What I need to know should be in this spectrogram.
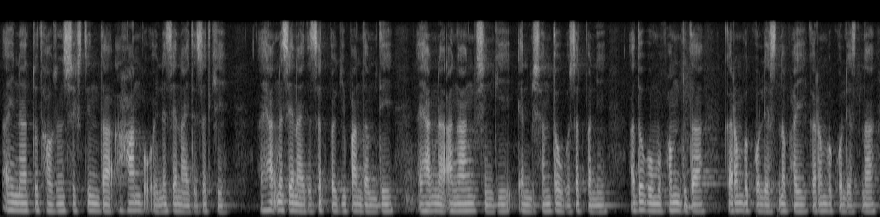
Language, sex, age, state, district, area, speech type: Manipuri, male, 30-45, Manipur, Thoubal, rural, spontaneous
